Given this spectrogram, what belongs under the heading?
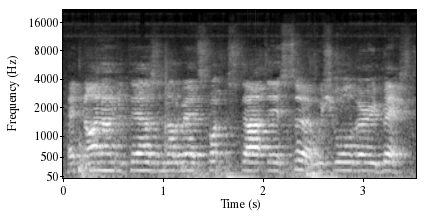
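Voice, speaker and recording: A man's voice: high-pitched, monotone, quick pace, pushed and bright. An Australian man calling a live property auction as auctioneer, coaxing bidders with chatty patter. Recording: echoey, distant, noisy live recording.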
